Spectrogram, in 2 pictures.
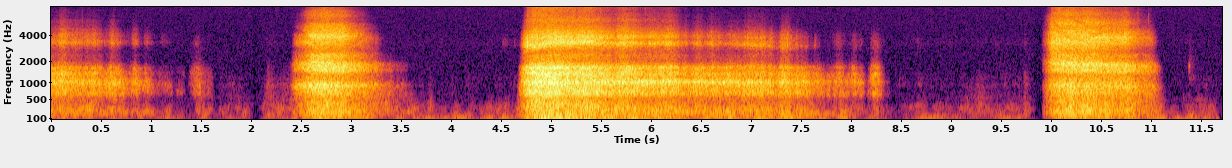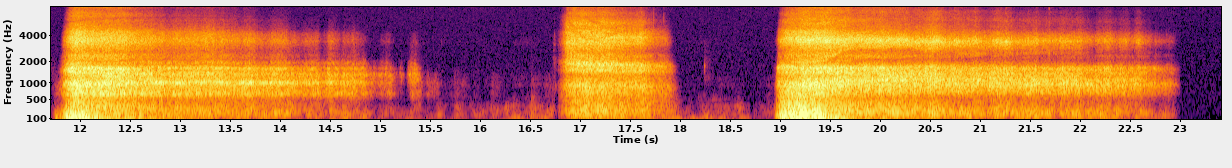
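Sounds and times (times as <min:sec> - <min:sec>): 
binaural ASMR breathing in the right ear: 0:00.0 - 0:01.6, 0:02.4 - 0:03.5, 0:04.7 - 0:08.4, 0:10.0 - 0:11.2, 0:11.8 - 0:15.5, 0:16.8 - 0:18.0, 0:19.0 - 0:23.0.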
